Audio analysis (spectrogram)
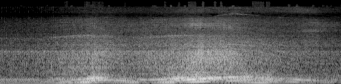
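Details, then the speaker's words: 2022 Ram EcoDiesel 3.0 diesel with aFe intake, just after installing aFe Power Blade Runner charge pipes: revs up twice cleanly from idle and settles back, faint turbo whistle on the rise; turbo heard a bit more, normal revving. "from what I can hear sounds like you can hear the turbo a little bit more which is good"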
